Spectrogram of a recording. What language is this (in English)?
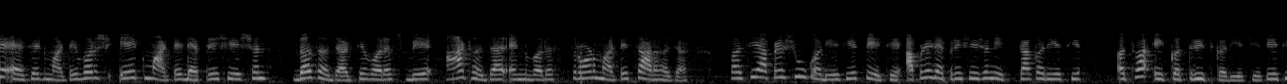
Gujarati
